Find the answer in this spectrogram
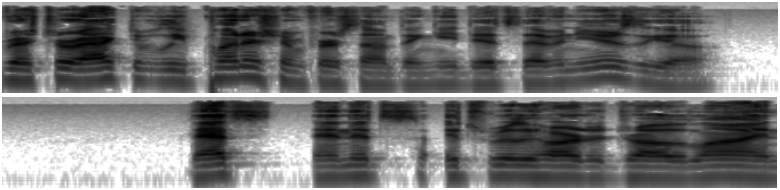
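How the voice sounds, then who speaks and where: Fairly high in pitch, a man with an unremarkable speaking voice talks fairly quickly with fairly even intonation, in a dry, close sound with no echo and a very clean recording against a silent background. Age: 20s. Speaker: radio producer. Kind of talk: casual chat.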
